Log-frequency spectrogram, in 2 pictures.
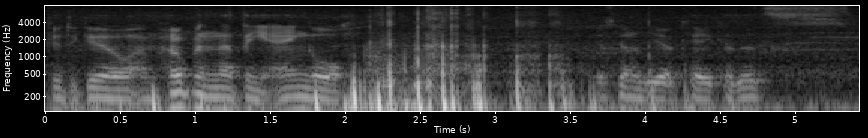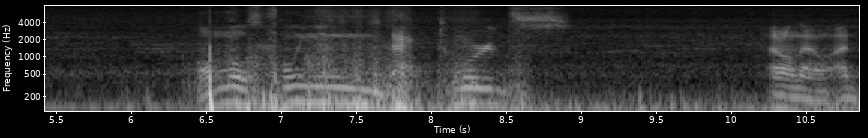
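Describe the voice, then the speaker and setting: A man's voice: low voice, steady tone, moderate pace, very noisy. A man giving a casual step-by-step how-to while working on his van. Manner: plain, practical, explaining step by step. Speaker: DIY van builder.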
